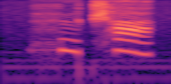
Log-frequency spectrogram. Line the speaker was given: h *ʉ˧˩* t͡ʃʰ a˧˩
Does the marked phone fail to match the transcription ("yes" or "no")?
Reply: no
